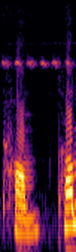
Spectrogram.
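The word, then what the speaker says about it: thumb: Next है थम में भी यहाँ पे थंब नहीं होता है, ये होता है थम। एम के बाद बी आ रहा है, यहाँ पे बी साइलेंट है।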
